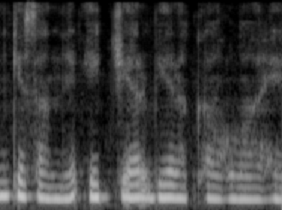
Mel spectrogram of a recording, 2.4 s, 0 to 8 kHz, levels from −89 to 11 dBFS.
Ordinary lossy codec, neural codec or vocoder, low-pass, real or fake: none; codec, 16 kHz, 4.8 kbps, FACodec; none; fake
